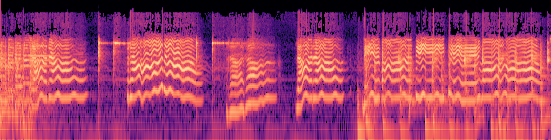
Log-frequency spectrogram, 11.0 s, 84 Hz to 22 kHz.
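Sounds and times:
woman singing unaccompanied: 0.4s - 1.8s, 2.5s - 11.0s.

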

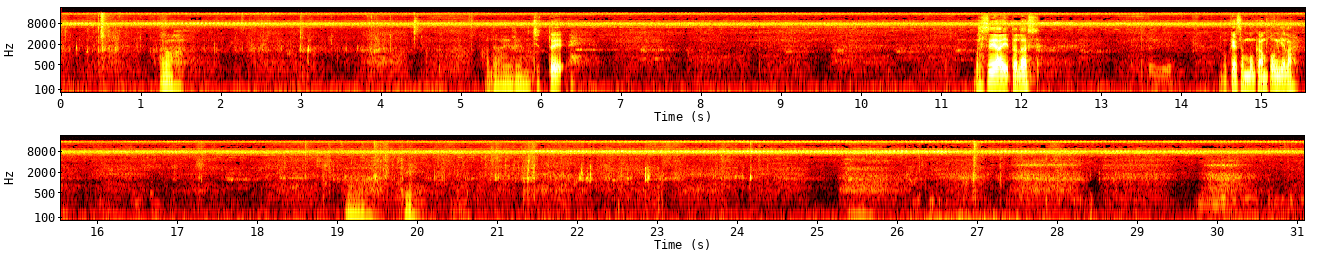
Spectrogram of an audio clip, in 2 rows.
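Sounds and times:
footsteps in undergrowth: 0.0s - 4.3s, 16.9s - 24.4s
crickets droning: 0.0s - 31.0s.

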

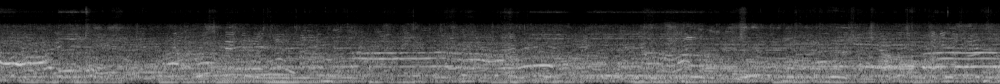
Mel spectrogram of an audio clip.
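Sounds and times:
din of crowd voices: 0.0s - 10.0s.

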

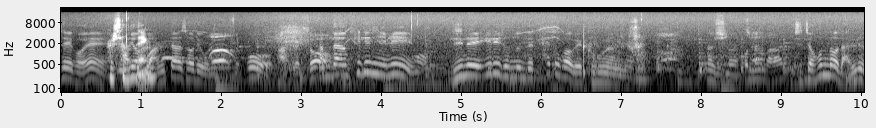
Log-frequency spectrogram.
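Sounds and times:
talk show dialogue: 0.0s - 10.0s
brief hiss: 2.4s - 10.0s.

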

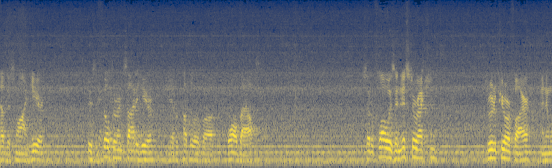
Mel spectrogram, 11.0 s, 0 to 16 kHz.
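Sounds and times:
blowers humming: 0.0s - 11.0s.

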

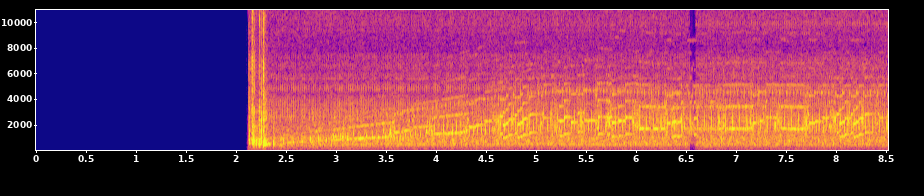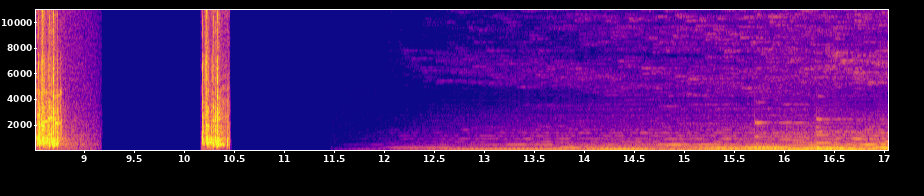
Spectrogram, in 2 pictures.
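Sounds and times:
tape rewinding whine: 2.2s - 8.9s.

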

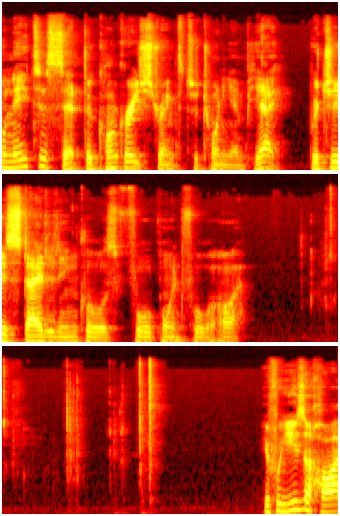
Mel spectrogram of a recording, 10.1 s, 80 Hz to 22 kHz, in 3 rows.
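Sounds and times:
faint keyboard keystrokes: 6.3s - 8.4s.

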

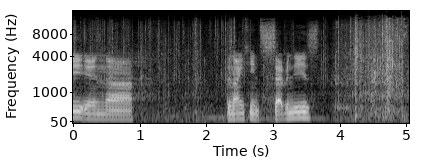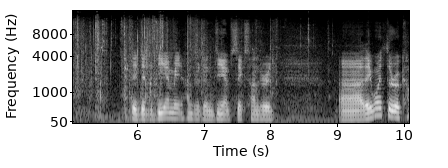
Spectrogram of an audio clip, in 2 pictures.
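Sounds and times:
plastic bag crinkling: 0.0s - 9.0s
plastic parts clattering: 0.0s - 9.0s.

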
